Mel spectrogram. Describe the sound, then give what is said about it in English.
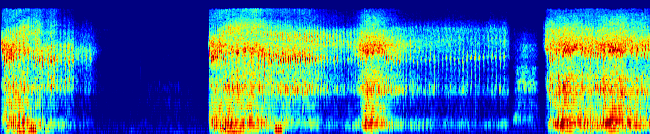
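A voice imitates a chainsaw starting up: a short rasping burst, a pause, then long loud buzzing revs that rise and sputter. “But sure enough, he got the chainsaw and he started it.”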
